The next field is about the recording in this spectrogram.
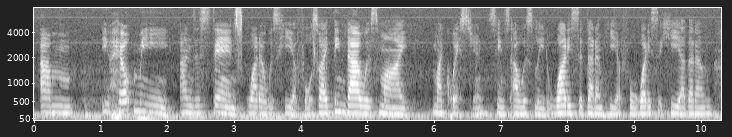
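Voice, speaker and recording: A woman speaks with a Colombian accent against audible room echo. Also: fairly low pitch for a woman, ordinary pitch variation, moderate pace. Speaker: microbiologist. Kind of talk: podcast interview.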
